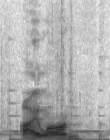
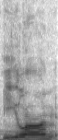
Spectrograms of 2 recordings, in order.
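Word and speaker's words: élan: travel magazine elon e-l-a-n i don't know if it's actually ilon elon it's it's an e with a little and the pronunciation guide says e-y-l-a-n and the emphasis is on lawn so elaine island i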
